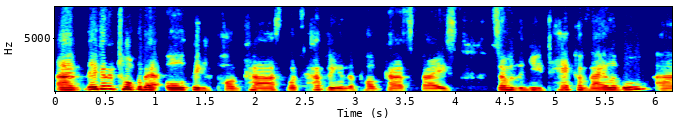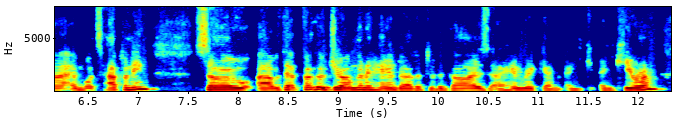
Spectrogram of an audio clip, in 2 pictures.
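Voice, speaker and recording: A man with a somewhat high voice hosts a business webinar. He introduces the guests in a loose, rambling way and fills his pauses with ums and uhs. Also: darkish tone, poor audio. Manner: rambling, many fillers. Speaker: webinar host.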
